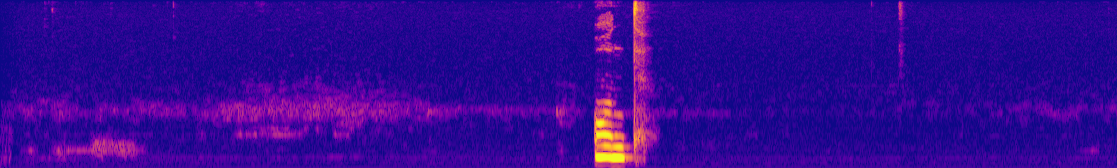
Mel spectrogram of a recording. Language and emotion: Russian, neutral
